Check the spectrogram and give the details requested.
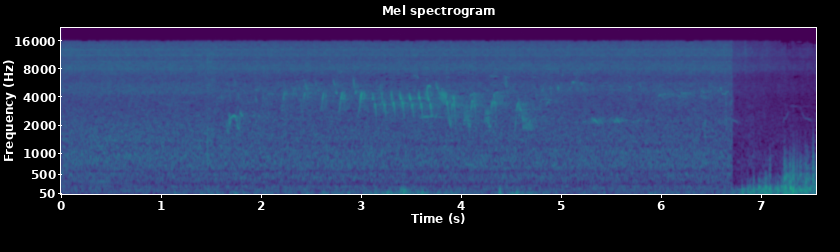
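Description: A small songbird sings one quick phrase of rapid high trilled notes over a steady hiss of outdoor background noise. Near the end the sound cuts abruptly to a louder low rushing noise.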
